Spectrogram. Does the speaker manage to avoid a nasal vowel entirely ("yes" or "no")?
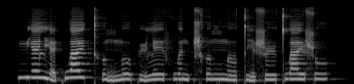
yes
